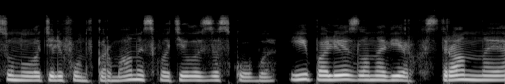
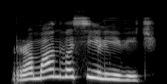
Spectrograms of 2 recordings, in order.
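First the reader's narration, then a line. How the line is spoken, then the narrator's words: Shouted into phone. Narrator (Russian): крикнула она в трубку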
